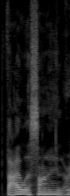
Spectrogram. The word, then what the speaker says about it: thylacine: Now, that's an extinct marsupial that's also known as the Tasmanian tiger, and that's spelled T-H-Y-L-A-C-I-N-E. It's pronounced thylacine or thylacine.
